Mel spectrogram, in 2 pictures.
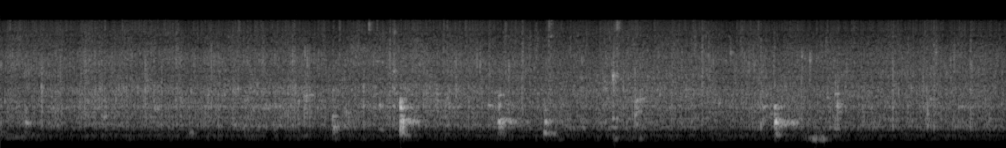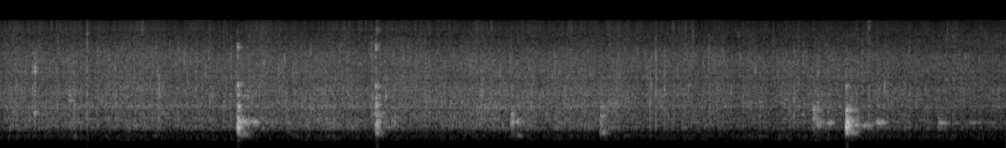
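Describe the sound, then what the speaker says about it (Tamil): Green chilies and ginger garlic paste fry in a pan for Madurai rottukadai chicken salna, giving a steady soft sizzle broken by regular light clinks of a stirring spoon. "இது கூடவே இஞ்சி பூண்டு விழுதையும் சேர்த்து பச்சை வாசனை போற வரைக்கும் நல்லா வதக்கி விடுங்க."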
